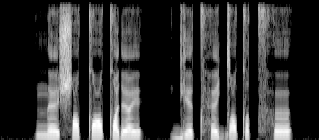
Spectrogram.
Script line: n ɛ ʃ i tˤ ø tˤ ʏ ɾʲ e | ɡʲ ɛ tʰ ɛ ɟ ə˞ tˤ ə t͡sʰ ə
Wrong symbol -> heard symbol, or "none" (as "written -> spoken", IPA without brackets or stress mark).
none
